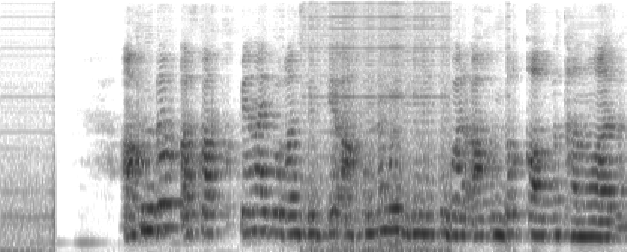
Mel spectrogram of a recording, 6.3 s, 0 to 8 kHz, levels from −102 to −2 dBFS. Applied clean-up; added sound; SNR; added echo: neural separator model SepFormer DNS4.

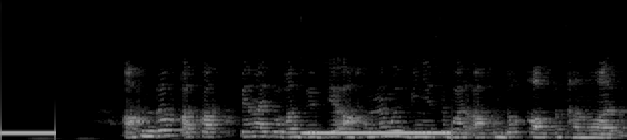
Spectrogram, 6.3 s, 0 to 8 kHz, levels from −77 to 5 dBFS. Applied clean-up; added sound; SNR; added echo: none; Telephone; -3 dB; reverberation time 0.7 s.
